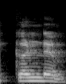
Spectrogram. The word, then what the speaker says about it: condemn: वैसे ही कंडेम, CONDEMN, तो last का एन साइलेंट है, तो कंडेम, कंडेम मतलब निंदा करना, तिरस्कार करना।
